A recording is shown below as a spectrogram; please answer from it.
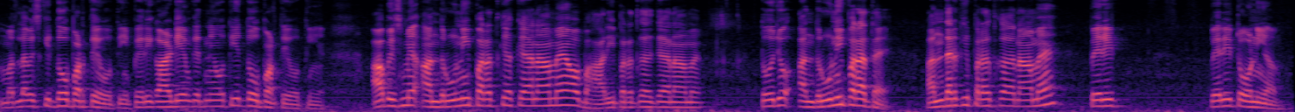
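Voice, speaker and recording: A man's voice: a little high, bright, forceful tone. A man teaching an exam-prep lesson, who asks a question, then answers it himself and repeats each key term. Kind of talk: exam-prep lesson over screen recording. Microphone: screen-recording app mic.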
